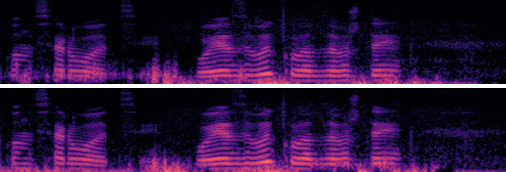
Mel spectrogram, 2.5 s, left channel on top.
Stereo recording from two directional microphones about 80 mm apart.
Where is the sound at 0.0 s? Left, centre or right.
Centre.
